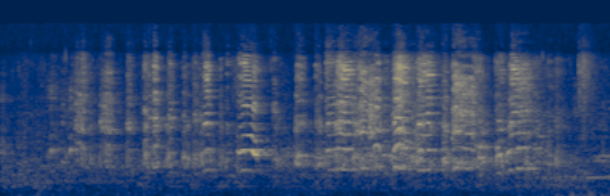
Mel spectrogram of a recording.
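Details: Australorp chickens on a farm, heard during a short walk around it: a flock of hens clucking continuously in overlapping, harmonic, slightly nasal calls that rise and fall in loudness, with a faint rustle behind.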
